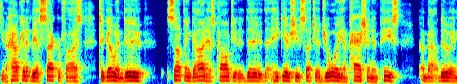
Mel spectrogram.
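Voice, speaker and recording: The pace is moderate and the intonation fairly even. The background is quiet. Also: man. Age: 60s. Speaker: lawyer. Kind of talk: interview. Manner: halting.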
